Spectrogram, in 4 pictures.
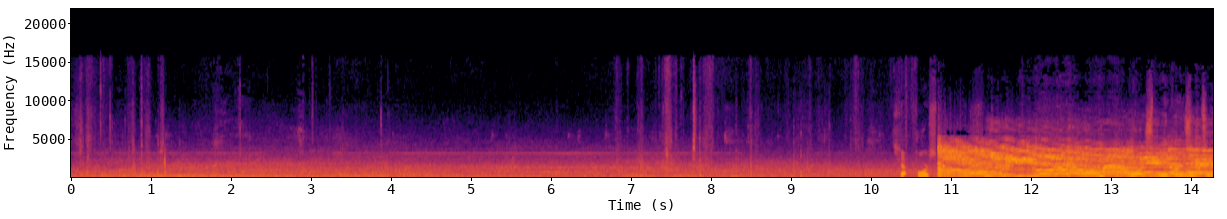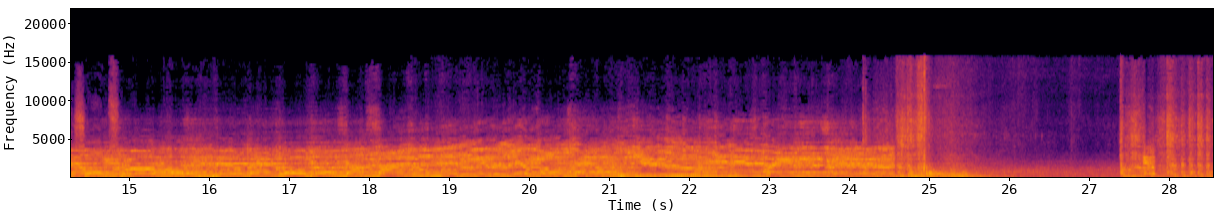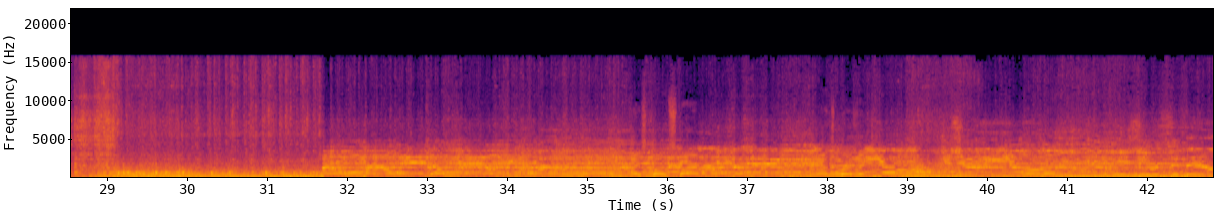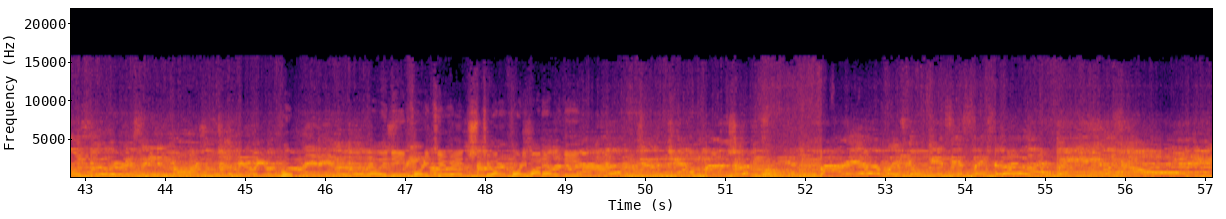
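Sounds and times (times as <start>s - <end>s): music from stereo: 10.8s - 25.4s, 31.5s - 57.0s
airboat engine starting and running: 10.8s - 25.8s, 27.4s - 57.0s.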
